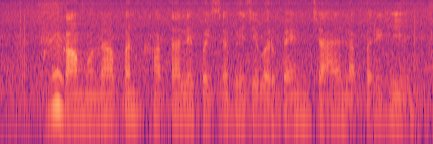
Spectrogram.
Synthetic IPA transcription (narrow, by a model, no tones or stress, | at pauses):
kaːmɦõːnd̪aɐpənkʰaːt̪alepəɪsabʱeːd͡ʒebəɾbɛ̃ːnd͡ʒaːelapəɾɦiː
